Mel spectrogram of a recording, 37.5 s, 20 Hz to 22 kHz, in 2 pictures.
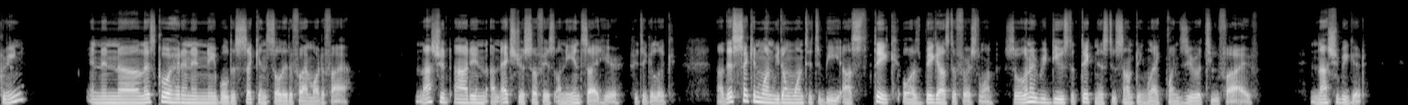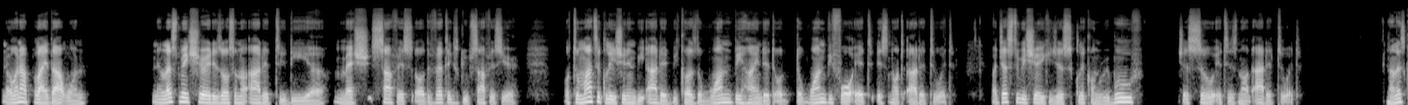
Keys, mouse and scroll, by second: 3.7 click, 4.2-4.5 middle drag, 4.7 shift+middle click, 4.9 scroll up 2, 5.2 middle drag, 5.6 shift+middle drag, 5.8 scroll up 1, 6.0 middle drag, 6.4-8.2 scroll up 1, 8.2 click, 8.5 click, 9.6-10.0 shift+middle drag, 10.3-11.1 ctrl+middle drag, 11.5 shift+middle click, 12.1 ctrl+middle click, 14.1-16.8 drag, 19.4 ctrl+a, 20.2 middle click, 20.5 Tab, 20.7 a, 20.8 a, 21.2 alt+click, 22.7 click, 33.4 click, 33.6 click, 36.7 click.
